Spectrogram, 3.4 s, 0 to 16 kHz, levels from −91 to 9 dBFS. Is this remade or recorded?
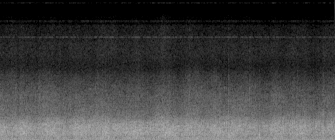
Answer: remade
